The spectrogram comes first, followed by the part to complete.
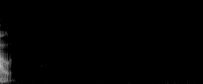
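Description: A spoken word ends at the very start, then near silence: a dead pause with no background sound.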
